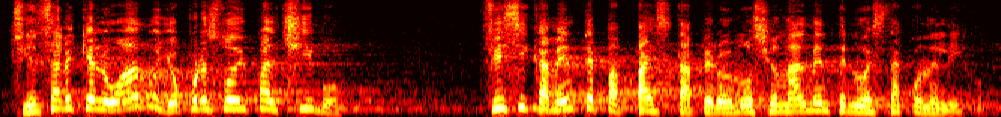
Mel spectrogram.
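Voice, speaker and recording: High-voiced preacher in a hall. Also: male voice, animated, normal speed, fairly bright tone. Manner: emphatic, speaks straight to the audience. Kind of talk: preaching talk. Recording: long hall reverb.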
